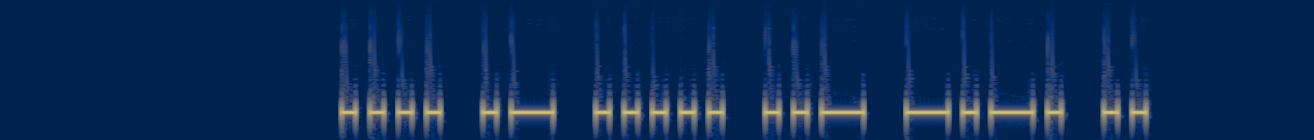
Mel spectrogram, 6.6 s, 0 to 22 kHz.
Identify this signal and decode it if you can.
Morse code, heard as a keyed tone, about 17 wpm, 700 Hz. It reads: HA5UCI
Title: DXCC-100 Call Signs - 6 Characters - 17wpm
